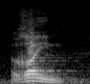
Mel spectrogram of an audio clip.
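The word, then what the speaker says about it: غين: Ghayn. Ghayn is pronounced from the highest part of the throat, the top part of the throat.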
